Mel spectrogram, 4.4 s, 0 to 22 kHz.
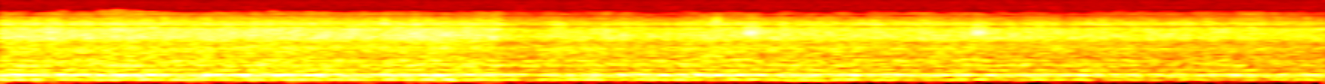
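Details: Honey bees swarming a small DJI Mini 2 drone in Florida, possibly Africanized; steady dense droning hum throughout, possibly blended with drone motor whine.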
